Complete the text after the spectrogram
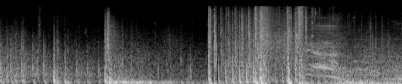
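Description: Sharp rifle shots crack loudly, one after another.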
